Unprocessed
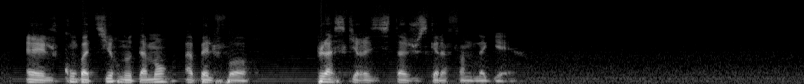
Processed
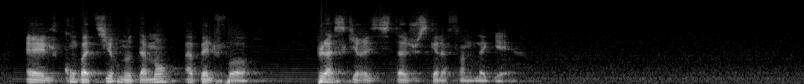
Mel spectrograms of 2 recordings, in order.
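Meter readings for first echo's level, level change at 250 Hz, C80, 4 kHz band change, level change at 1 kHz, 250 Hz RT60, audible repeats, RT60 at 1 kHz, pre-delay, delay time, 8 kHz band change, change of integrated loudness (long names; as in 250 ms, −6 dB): no echo audible, 0.0 dB, 24.0 dB, +6.5 dB, +1.5 dB, 0.90 s, no echo audible, 0.45 s, 3 ms, no echo audible, +4.5 dB, +1.0 dB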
